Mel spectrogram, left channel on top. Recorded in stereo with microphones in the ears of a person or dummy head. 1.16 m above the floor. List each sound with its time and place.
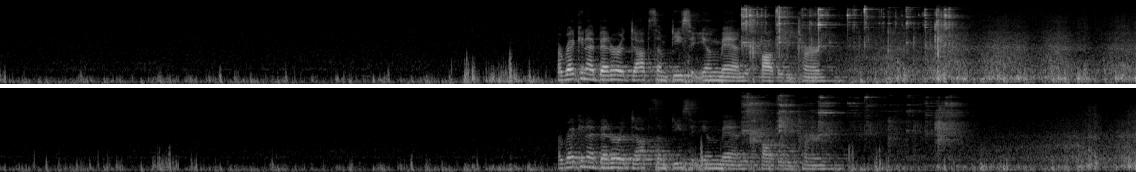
5.6 s a woman speaking: 45° left (ahead or behind), 0.8 m
7.4 s keys jangling: 55° left (ahead or behind), 1.2 m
